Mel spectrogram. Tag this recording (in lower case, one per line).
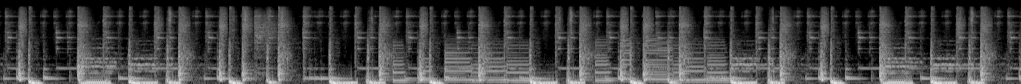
music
